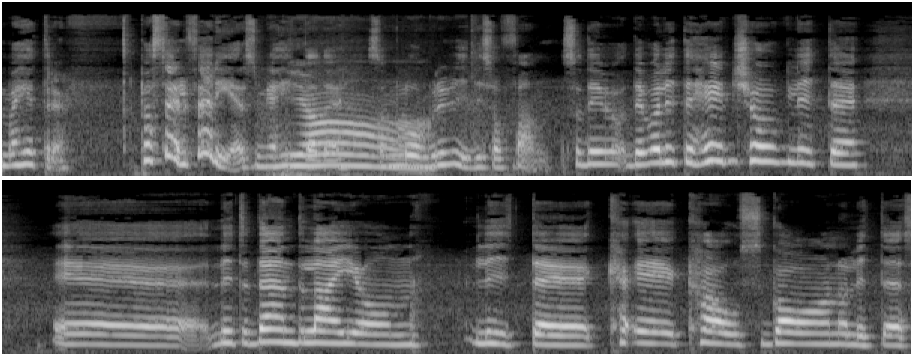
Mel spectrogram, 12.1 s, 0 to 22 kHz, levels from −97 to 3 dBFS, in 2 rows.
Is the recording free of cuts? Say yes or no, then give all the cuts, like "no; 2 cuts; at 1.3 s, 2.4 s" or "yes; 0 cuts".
yes; 0 cuts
